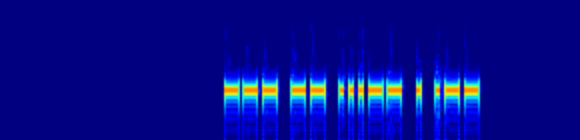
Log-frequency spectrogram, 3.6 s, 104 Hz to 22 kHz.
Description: Morse code, heard as a keyed tone, about 40 wpm, 700 Hz. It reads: OM3EW
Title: DXCC-100 Call Signs - 5 Characters - 40wpm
